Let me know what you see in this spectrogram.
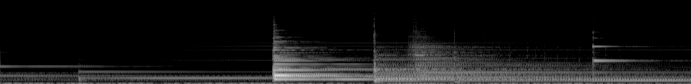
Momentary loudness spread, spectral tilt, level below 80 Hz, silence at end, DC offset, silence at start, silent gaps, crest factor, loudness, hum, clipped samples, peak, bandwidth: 26 LU; -7.5 dB/octave; -50 dBFS; 0 s; under 0.1%; 0 s; none; 24 dB; -27 LUFS; none; under 0.1%; -4 dBFS; 8.4 kHz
